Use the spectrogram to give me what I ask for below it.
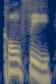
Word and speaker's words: confit: Yeah, confit. It's confit. Spelled oui. Confit. Yeah. So that's, us Americans have a problem with it. But anyway, basically, yeah, it's, sounds like confit freedom.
